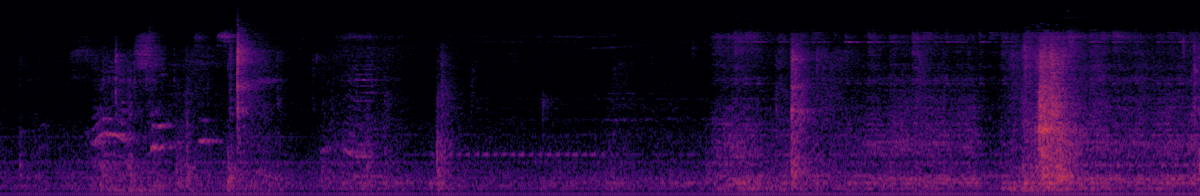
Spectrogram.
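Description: A few light knocks and scrapes as a CPU water block is handled and set down onto its mounting studs over the processor, the loudest knock about ten and a half seconds in.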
